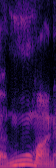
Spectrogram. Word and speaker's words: हनुमान: अगर ये दीर्घ ना है और दीर्घ ऊ है ना पर, तो ये हनुमान है।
